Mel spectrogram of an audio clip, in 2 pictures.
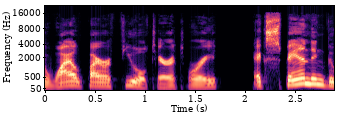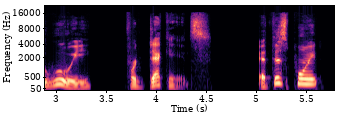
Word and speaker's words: WUI: That's the goofily named Wildland Urban Interface, which is pronounced, even more goofily, WUI.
